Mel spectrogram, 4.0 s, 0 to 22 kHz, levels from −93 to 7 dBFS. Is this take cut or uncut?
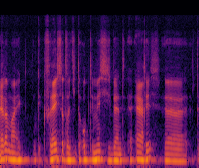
cut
